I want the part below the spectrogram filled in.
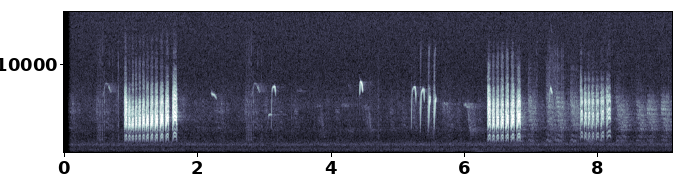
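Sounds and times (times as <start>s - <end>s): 
Eurasian blue tit Cyanistes caeruleus churring rattles: 0.6s - 3.2s, 5.2s - 5.6s, 6.4s - 9.1s.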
